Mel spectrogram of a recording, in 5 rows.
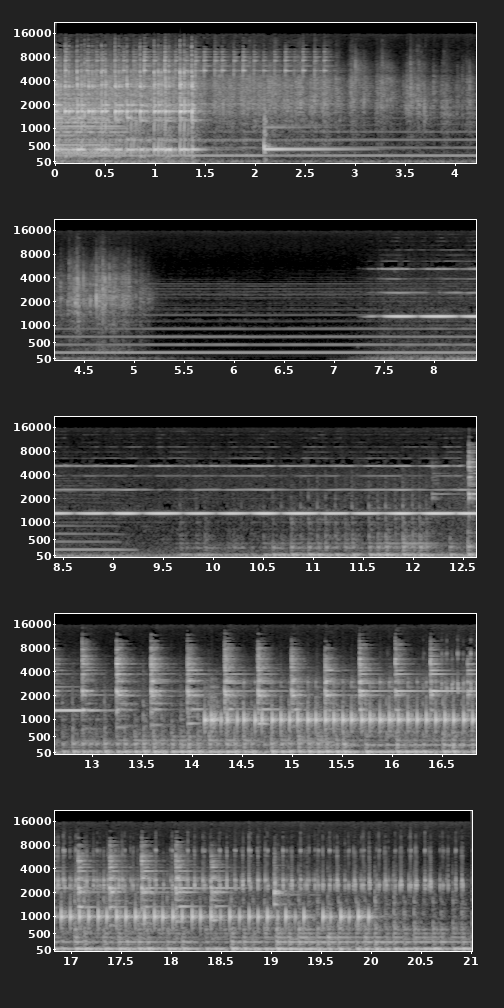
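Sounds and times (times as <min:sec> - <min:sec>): struck ringing tone: 0:00.0 - 0:04.3, 0:07.3 - 0:20.6
electronic music: 0:00.0 - 0:04.9, 0:07.3 - 0:21.0
high held tone: 0:07.3 - 0:20.6
low pulsing beat: 0:10.8 - 0:21.0.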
